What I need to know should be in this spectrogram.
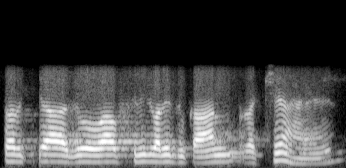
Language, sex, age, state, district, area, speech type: Hindi, male, 45-60, Uttar Pradesh, Ayodhya, rural, conversation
